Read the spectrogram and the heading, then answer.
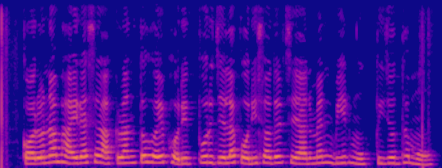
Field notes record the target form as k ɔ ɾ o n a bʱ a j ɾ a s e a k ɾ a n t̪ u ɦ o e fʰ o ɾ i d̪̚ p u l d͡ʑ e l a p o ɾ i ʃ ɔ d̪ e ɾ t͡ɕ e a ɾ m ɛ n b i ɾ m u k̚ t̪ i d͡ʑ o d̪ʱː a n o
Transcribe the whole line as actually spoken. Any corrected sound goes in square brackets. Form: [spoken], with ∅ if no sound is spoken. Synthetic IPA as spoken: k ɔ ɾ o n a bʱ a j ɾ a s e a k ɾ a n t̪ [o] ɦ o e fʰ o ɾ i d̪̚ p u [ɾ] d͡ʑ e l a p o ɾ i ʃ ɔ d̪ e ɾ t͡ɕ e a ɾ m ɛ n b i ɾ m u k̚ t̪ i d͡ʑ o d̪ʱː a [m] o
